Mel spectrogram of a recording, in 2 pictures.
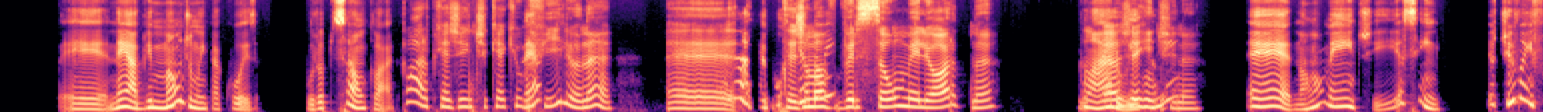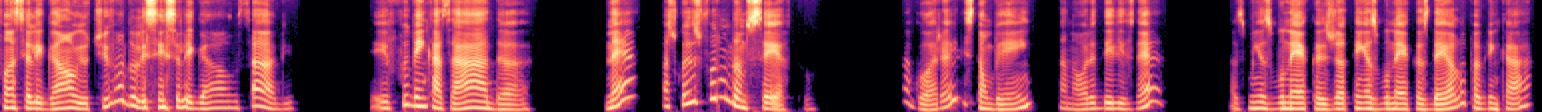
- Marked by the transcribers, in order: none
- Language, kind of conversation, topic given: Portuguese, advice, Como posso alinhar a minha carreira com o meu propósito?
